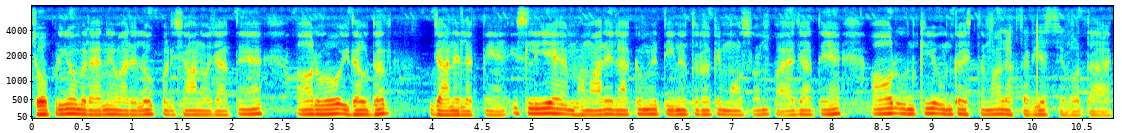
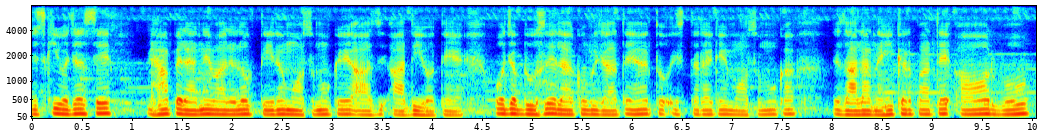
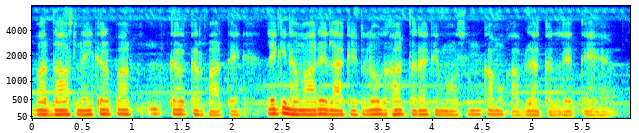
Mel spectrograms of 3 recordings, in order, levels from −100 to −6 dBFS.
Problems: constant background noise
